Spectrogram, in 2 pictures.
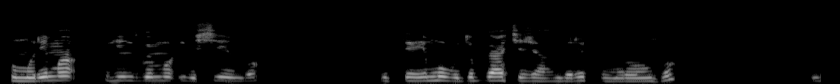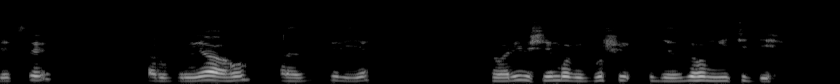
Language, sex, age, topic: Kinyarwanda, male, 18-24, agriculture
